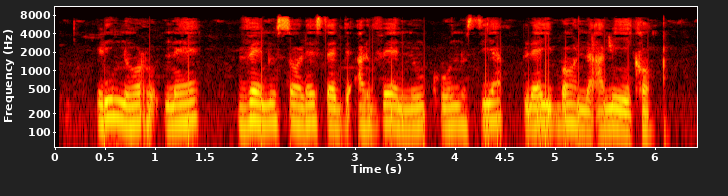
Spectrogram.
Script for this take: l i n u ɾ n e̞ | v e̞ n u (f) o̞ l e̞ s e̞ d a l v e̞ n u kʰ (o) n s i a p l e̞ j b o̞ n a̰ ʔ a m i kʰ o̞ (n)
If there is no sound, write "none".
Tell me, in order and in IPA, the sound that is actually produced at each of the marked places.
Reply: s, u, none

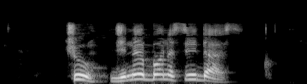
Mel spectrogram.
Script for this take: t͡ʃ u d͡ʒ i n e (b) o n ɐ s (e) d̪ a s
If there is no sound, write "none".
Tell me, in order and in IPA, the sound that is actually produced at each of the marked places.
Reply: b, i

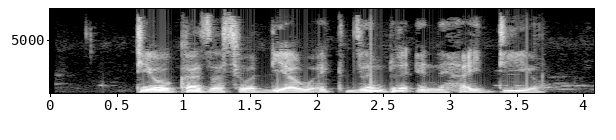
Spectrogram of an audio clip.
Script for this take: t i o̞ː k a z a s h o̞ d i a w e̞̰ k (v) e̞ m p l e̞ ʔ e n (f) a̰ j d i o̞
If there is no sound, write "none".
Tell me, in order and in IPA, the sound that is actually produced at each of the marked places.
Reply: z, h

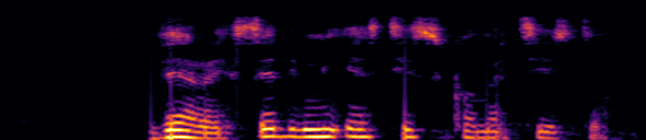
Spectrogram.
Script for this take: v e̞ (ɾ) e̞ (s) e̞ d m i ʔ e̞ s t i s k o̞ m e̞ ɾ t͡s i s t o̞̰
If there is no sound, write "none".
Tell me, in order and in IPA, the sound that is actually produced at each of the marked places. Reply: ɾ, s

